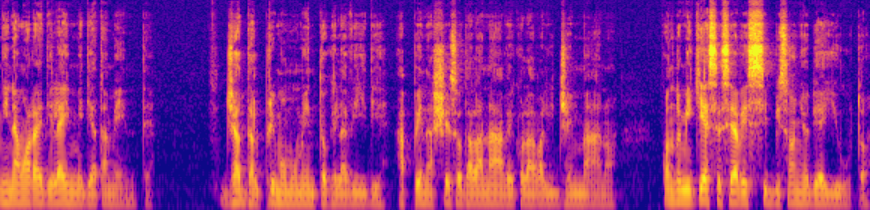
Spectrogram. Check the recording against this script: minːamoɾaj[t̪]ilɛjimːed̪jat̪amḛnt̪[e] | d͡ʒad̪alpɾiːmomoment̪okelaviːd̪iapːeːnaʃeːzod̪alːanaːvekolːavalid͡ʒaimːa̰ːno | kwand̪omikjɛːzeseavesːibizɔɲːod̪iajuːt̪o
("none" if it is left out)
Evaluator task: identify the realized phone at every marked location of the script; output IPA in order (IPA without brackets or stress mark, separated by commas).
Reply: d̪, e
